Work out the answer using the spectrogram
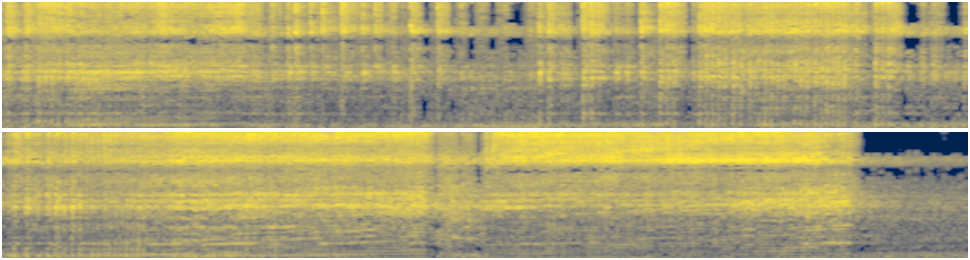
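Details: Yamaha RX King two-stroke after reboring, which cured excessive piston clearance and the previous harsh rattle: crisp, even burble climbing cleanly through smooth revs with no rattle or knock; normal running, smoother than before.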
